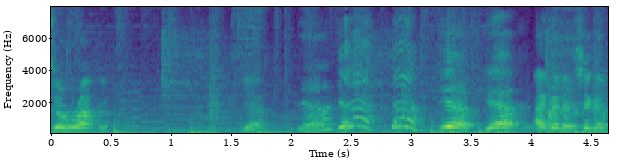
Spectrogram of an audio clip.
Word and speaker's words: Uraraka: No, it's Uraraka.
